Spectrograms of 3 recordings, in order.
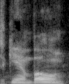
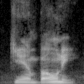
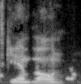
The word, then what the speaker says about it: Gambone: It saves me a lot of time when I use this name because my normal name is Gambone, and everybody loves to pronounce it Gamboni for some reason. So I always got to tell them, no, it's Gambone, like bones.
